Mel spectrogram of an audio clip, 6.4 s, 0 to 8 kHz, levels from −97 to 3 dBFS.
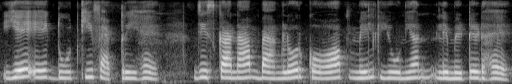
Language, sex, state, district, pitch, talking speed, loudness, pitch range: Hindi, female, Karnataka, Bangalore, 225 Hz, 140 wpm, -17 LUFS, 215-240 Hz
